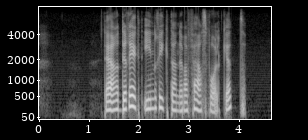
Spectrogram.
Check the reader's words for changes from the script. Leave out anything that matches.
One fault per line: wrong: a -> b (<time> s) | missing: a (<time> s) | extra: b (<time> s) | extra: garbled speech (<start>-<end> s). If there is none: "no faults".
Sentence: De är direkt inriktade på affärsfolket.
missing: på (2.9 s)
